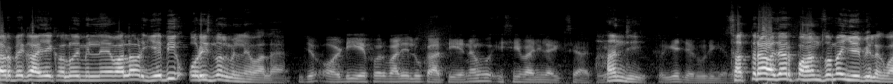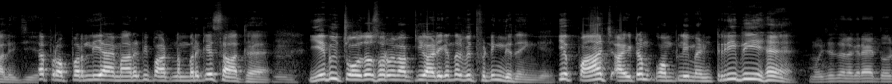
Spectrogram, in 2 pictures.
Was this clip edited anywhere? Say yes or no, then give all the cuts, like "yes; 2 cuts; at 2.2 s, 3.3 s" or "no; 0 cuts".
yes; 3 cuts; at 2.8 s, 9.4 s, 14.4 s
